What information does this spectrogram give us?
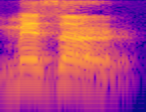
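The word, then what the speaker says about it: measure: খেয়াল করেন এম ই এস ইউ আর ই উচ্চারণ কি মেজার হ্যাঁ পুরোটা মিলে একসাথে এটা কোন ভাইঙ্গেন না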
